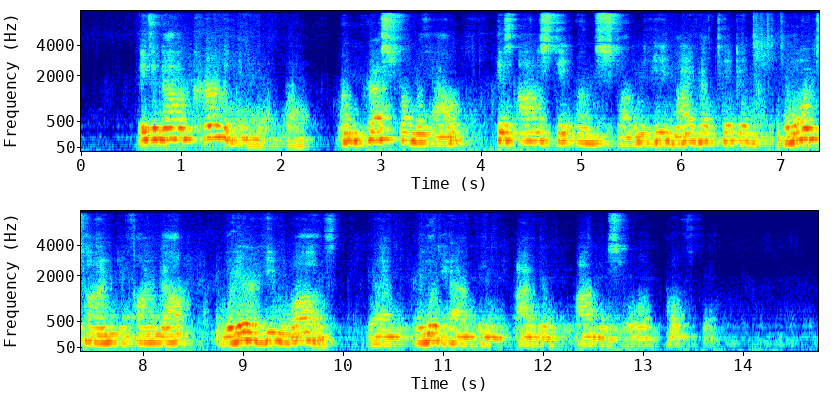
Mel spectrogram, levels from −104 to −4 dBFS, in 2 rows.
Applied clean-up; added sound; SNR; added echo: neural separator model SepFormer DNS4.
